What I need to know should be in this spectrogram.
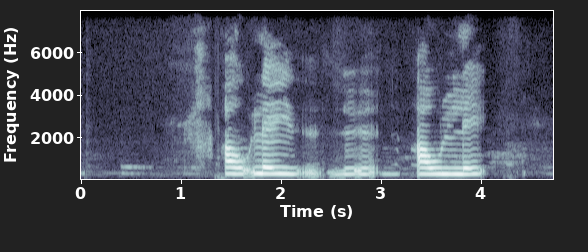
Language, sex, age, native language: Icelandic, male, 8, Icelandic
